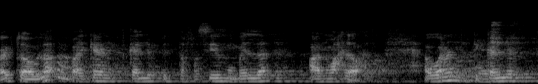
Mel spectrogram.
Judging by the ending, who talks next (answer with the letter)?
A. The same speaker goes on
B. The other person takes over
A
